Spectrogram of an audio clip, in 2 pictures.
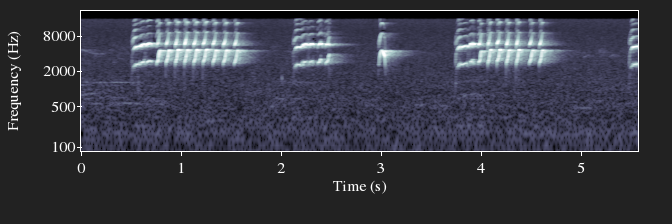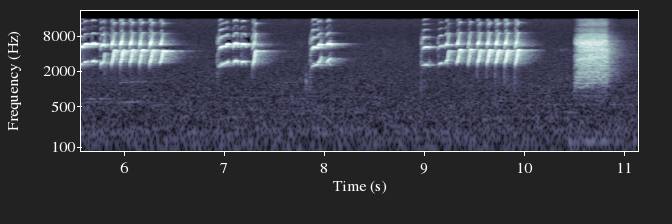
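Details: Cucak cungkok used as a song tutor for murai batu, cendet, kacer and konin. Repeated rich, rattling harmonic phrases of roughly a second each, separated by short gaps, and a single harsh noisy burst near the end.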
